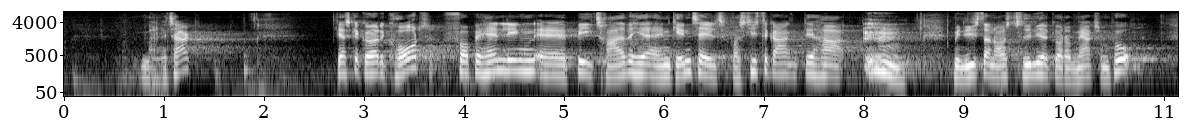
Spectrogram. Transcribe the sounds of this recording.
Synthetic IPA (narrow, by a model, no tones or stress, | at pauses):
mɑ̈ŋət͡sʰɑ̈ɡ̥ | jɑ̈ɪsɡ̥æɡ̥ɶːɐɾ̥e̝kʰɒːd̥fɒ̽b̥e̝ɦæn̰le̝ŋn̩æb̥e̝̰ːt͡sʰʁað̞ˠʋəɦeɐ̰æɐe̝nɡ̥ent͡sʰɛ̰ːl̩sə̥fʁɑ̈sisd̥əɡ̥ɑ̈ŋ̰d̥e̝ɦɑ̈ | minisd̥ɐːnəɒ̽sə̥t͡sʰið̞ˠliɐːɡ̥jo̝ɐɾ̥ɒ̽b̥̚mæɐɡ̥sɒ̽mpʰɒ̽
